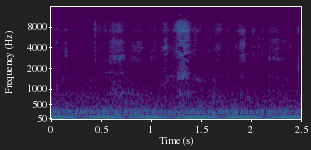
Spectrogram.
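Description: Near silence: faint rubbing and scraping of fingers handling a hard Kydex knife sheath, with one slightly louder scrape just past the middle.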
